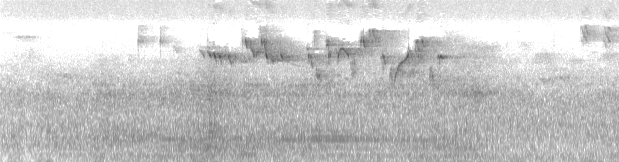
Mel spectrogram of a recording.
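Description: A bird singing: a run of quick high chirps and trills, then one short call near the end, over a steady background hiss.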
